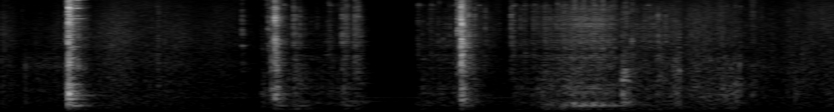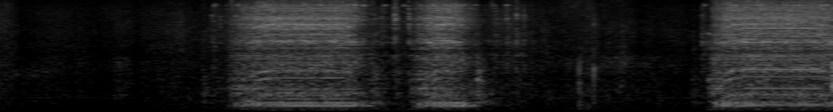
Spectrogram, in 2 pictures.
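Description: Sewing machine stitching a garment duffle bag, with several short bursts of whirring needle runs broken by clicks and pauses, close and fairly quiet.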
